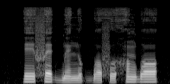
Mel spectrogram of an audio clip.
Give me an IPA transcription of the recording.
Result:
e˦ f ɛ˦˨ ɡ͡b ɛ̃˨ n o˨ ɡ͡b ɔ˨ f o˨ h ɔ̃˧ ɡ͡b ɔ˧

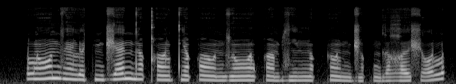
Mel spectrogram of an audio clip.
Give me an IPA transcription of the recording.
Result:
l ɔ̃ n z ɛ̃ l ə˞ tʲ n d͡ʒ æ n d ɛ̃ qʰ ɔ̃ l tʲ ə̃ q ɔ̃ː n z ɔ̃ː l q æ̃ b zʲ ɛ̃ ŋ ə̃ q k ɔ̃ l n d͡ʒ ə̃ q ŋ ɡ ə ʁ ə ʃ ɔ l

